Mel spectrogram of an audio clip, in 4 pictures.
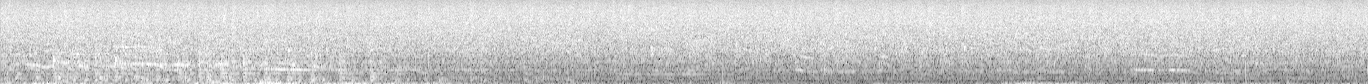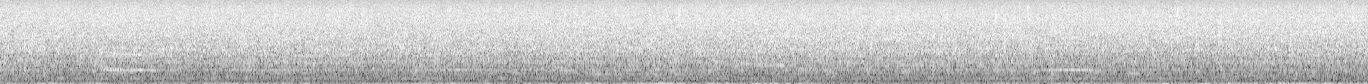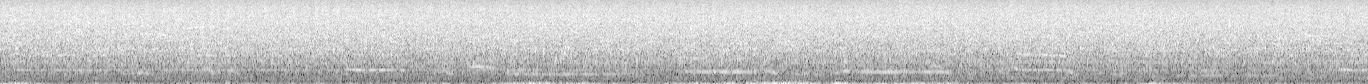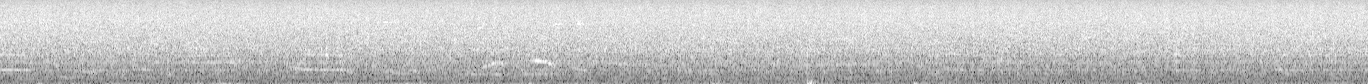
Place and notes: Madeira, north from Ribeira Brava - soccer match
while up high in the mountains i picked up sounds of cheering soccer fans coming for a very far away, reverberated off the cliffs.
